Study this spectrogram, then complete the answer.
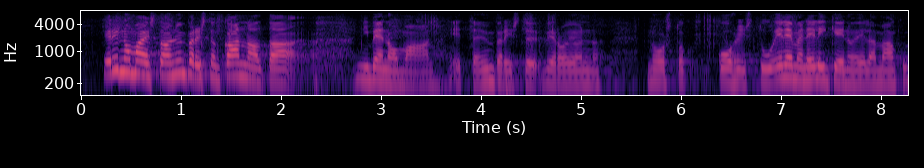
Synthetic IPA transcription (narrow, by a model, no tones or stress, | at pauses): erinomɑist̪ɑonympærist̪øŋkɑnːɑlt̪ɑ | nimenomɑːnḛt̪ːæympærist̪øʋerojen | nost̪o | kohrist̪uːenemːæneliŋkeinoelæmæːŋku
